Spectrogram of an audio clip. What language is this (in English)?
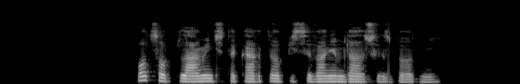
Polish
